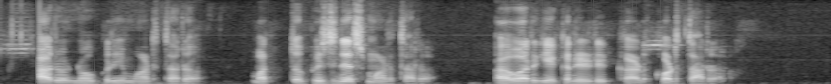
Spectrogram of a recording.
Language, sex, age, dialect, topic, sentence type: Kannada, male, 60-100, Northeastern, banking, statement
